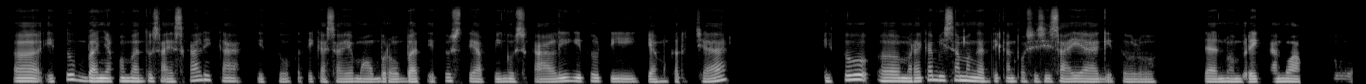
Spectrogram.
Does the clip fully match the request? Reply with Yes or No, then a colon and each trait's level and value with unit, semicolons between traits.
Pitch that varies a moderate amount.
No: narrow, 2.3 semitones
